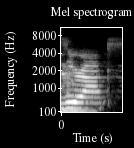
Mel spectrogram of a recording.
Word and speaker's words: Xerox: chobia chopon all right the last five sound like a z sound so it would be Xenon Xerox xenophobia and xylophone oh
